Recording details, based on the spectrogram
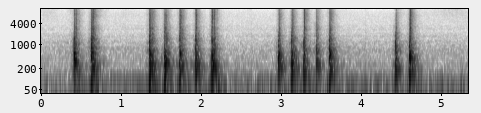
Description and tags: Various speeds of knocking on wood.
crash, Knocking, smack, wood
